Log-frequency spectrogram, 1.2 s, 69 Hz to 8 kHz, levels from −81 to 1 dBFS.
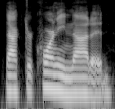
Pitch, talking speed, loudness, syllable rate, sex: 140 Hz, 155 wpm, -17 LUFS, 4.8 syllables/s, female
